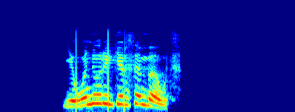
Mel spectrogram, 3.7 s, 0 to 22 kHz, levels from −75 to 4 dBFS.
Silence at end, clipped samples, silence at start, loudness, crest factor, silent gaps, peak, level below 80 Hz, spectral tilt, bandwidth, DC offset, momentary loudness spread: 1.6 s; under 0.1%; 0.8 s; -13 LUFS; 14 dB; none; -2 dBFS; -54 dBFS; -4.5 dB/octave; 7 kHz; under 0.1%; 7 LU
